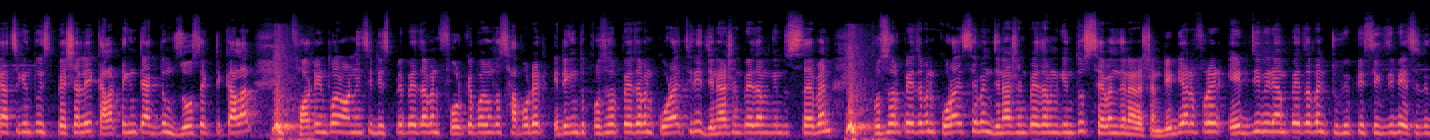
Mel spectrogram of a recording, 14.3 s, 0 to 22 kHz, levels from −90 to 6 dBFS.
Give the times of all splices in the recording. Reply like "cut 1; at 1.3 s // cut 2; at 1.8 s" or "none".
cut 1; at 2.7 s // cut 2; at 8.5 s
